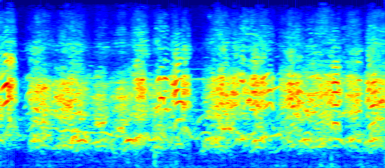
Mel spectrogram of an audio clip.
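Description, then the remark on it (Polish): A chorus of excited sled dogs barks and yips nonstop, many voices overlapping into a dense, loud clamor with no pauses, at the start of a sled dog race in the Bieszczady mountains, Poland. “Pieski cieszą się dużym zainteresowaniem.”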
